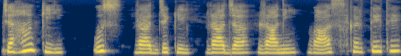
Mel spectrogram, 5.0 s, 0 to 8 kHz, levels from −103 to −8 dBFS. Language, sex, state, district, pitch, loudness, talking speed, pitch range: Hindi, female, Uttarakhand, Uttarkashi, 215 Hz, -18 LUFS, 105 wpm, 200-265 Hz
